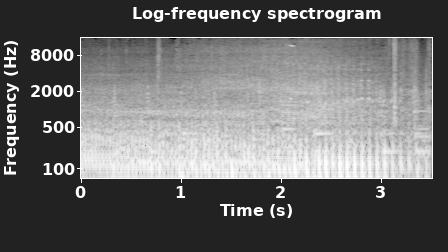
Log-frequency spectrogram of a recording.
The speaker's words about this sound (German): Ein Motorradkurier rast die Straße hinunter auf die städtische Klinik zu.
